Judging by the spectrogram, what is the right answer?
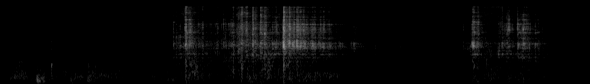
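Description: A wushu spear being swung through a turn and thrust out one-handed: a longer burst of swishing and rattling about two seconds in, and a shorter one near the end.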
